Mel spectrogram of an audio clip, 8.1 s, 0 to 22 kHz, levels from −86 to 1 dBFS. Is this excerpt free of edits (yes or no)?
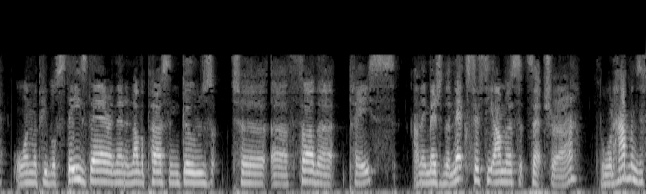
yes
